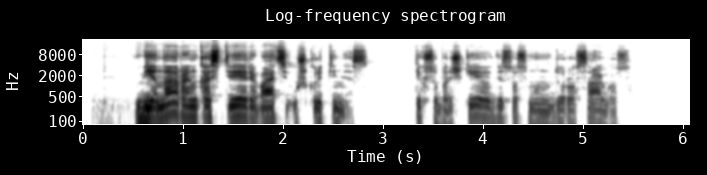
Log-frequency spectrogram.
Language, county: Lithuanian, Vilnius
